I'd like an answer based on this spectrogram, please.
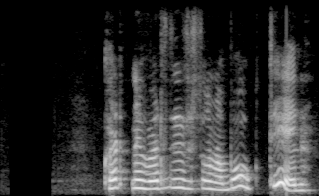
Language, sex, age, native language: Icelandic, male, 9, Icelandic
